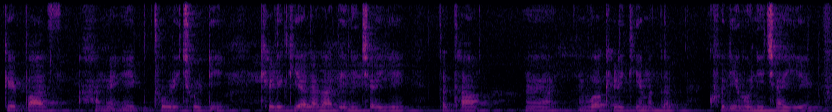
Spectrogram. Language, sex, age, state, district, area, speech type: Hindi, male, 45-60, Madhya Pradesh, Balaghat, rural, spontaneous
